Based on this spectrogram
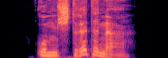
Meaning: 1. comparative degree of umstritten 2. inflection of umstritten: strong/mixed nominative masculine singular 3. inflection of umstritten: strong genitive/dative feminine singular
- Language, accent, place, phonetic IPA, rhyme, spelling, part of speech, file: German, Germany, Berlin, [ʊmˈʃtʁɪtənɐ], -ɪtənɐ, umstrittener, adjective, De-umstrittener.ogg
